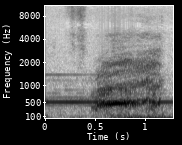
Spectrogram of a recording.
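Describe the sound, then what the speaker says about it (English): Cat bursts into a room and lets out one brief drawn-out meow over a faint steady background hum. "That's my cat busting in."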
